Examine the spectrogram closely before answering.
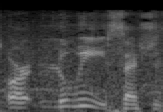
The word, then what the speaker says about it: Luis: Hey, what's up, Lewis or Luis, I should say. Sorry, Luis. I I have a friend who's also whose name is spelled L U I S, but it's pronounced Lewis.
